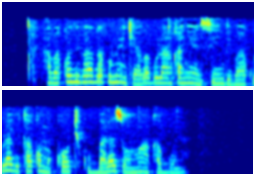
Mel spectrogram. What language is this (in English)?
Ganda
